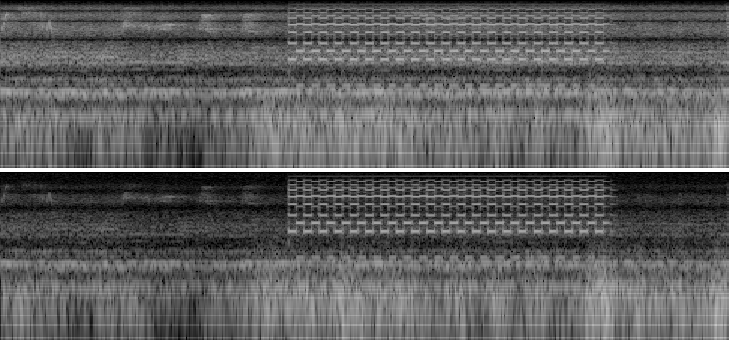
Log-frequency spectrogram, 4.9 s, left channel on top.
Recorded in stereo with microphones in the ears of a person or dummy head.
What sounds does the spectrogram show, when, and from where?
0.0 s an insect: 75° left (ahead or behind)
1.9 s a ringtone: 10° left (ahead or behind)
